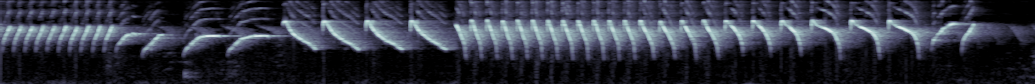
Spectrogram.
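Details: Singing canary whose long song serves as tutoring lure for young birds; rapid high trills shift into loud sweeping downslurs, then a long dense chain of quick repeated notes fading at the end.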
